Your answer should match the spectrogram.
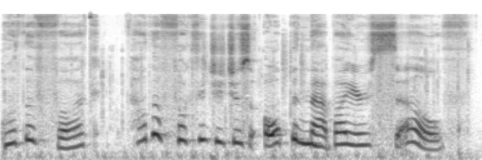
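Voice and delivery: ordinary delivery, nothing marked

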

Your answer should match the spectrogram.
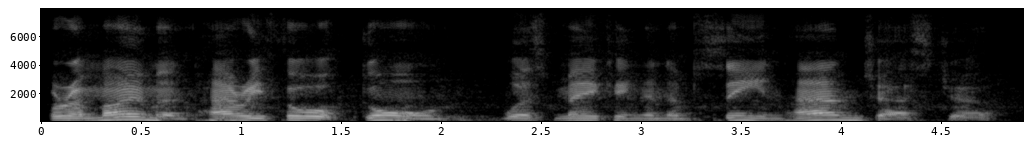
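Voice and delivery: usual speaking voice

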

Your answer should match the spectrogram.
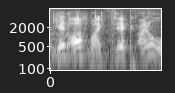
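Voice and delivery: loud, high yell; angry shout. Real, not acted. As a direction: shove them off with your voice. Swarmed by enemies.

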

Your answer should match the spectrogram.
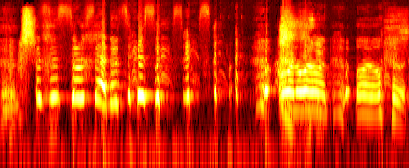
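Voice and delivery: high, squeaky laughing through words; giggling too hard to talk. Real, not acted. Cracking up after fish bit.

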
